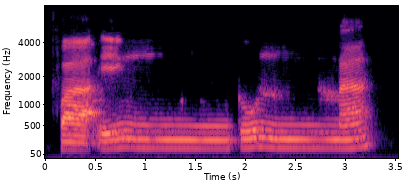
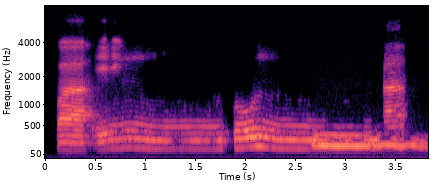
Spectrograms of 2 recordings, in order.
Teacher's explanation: Fa ing kunna nun sukun bertemu dengan huruf kaf, bacaan ikhfa, dibaca samar-samar. Nun tasdid dibaca gunnah atau mendengung, ya. Ditahan 2 harokat.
